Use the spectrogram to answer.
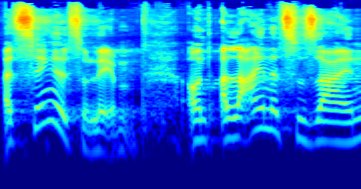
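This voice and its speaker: A man's animated, high-pitched delivery. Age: 20s. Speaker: doctor and church speaker. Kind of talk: sermon.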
